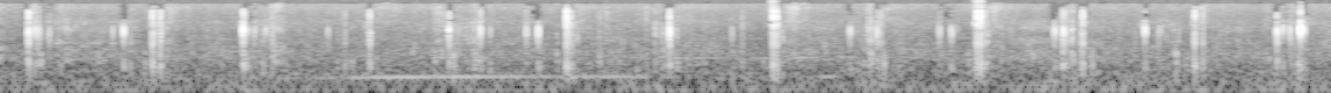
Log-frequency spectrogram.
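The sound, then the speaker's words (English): Footsteps of a person walking along, a long run of many soft, irregular steps, faint and with no talking. “So here we go. Walking along.”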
